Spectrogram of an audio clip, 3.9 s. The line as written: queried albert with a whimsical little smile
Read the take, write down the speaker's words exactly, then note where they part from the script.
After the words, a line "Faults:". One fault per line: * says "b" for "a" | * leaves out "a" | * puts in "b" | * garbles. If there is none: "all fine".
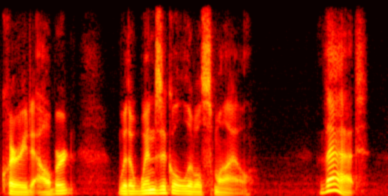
queried albert with a whimsical little smile that
Faults:
* puts in "that"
